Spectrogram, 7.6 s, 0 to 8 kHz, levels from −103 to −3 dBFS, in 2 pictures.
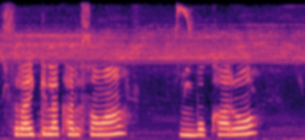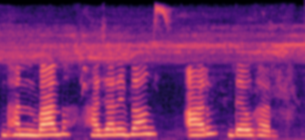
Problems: none marked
